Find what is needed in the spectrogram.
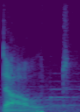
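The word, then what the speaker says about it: doubt: बिला शुबा या बेशक डाउट डाउट में भी साइ बी को आपने प्रोनाउंस नहीं करना है वर्ड है डाउट डाउट कहते हैं शक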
